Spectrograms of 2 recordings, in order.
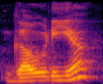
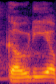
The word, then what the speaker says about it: Gaudiya: So Bengal people, they don't pronounce certain letters. They can pronounce Va. Instead of Va, they say Ba. Instead of Ra, they say D or Da. Instead of Ra, they say Da. So Gauri became Gaudi. So Gaudiya. Gaudiya Vaishnava means those devotees who worship Radharani.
